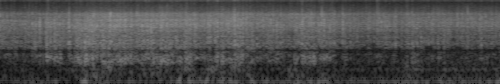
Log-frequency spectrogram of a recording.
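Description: Fennel seeds, nigella, asafoetida and turmeric sizzle in hot oil for a Bengali dhokar dalna, giving a continuous, close, bright frying hiss with fine crackles throughout and no talk.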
